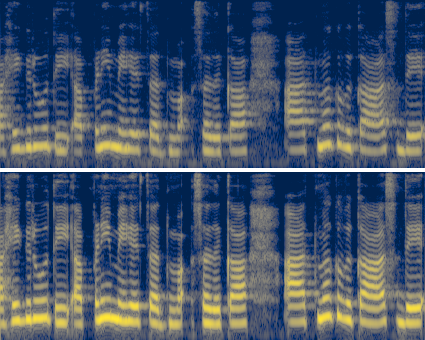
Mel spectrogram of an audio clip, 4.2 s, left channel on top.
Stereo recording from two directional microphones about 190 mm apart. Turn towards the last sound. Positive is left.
turn(degrees=-50)  # may be behind; listen again after turning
